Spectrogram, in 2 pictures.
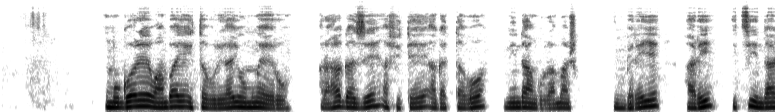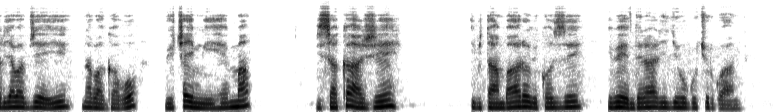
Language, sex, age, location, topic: Kinyarwanda, male, 25-35, Huye, health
